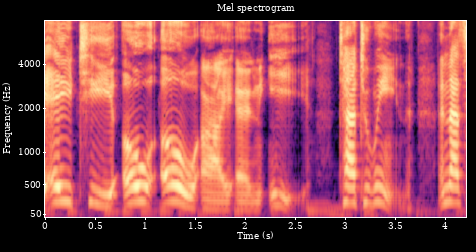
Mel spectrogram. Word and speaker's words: Tatooine: 8000 I and II Tatooine and that's how it's spelled two with two O's just like there are two suns the beginning sounds just like tattoo not to do Tatooine is generally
